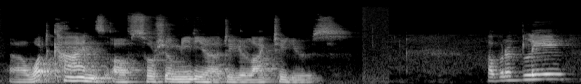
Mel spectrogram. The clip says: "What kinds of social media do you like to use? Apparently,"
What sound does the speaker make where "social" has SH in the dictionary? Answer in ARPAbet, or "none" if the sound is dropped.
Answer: SH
